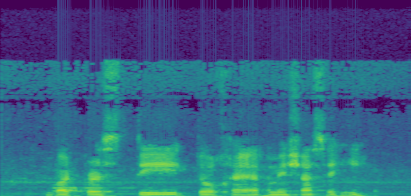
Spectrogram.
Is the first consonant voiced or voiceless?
voiced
